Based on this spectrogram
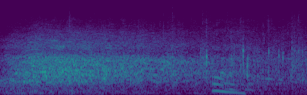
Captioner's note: laughter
